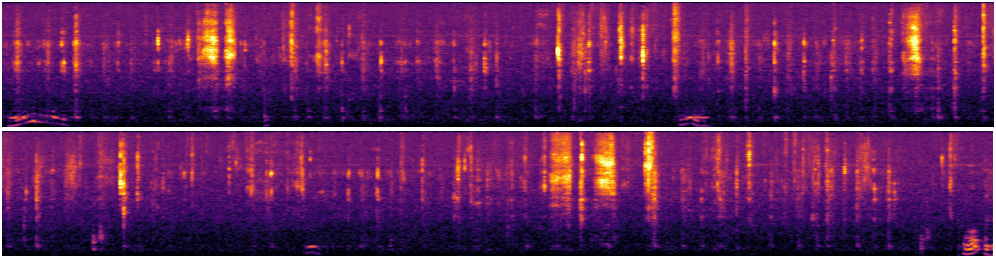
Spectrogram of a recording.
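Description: Close-miked chewing of fried cassava: scattered soft crunches and wet mouth clicks throughout, with a few brief closed-mouth hums.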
